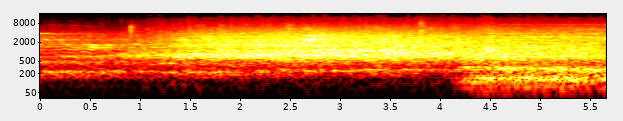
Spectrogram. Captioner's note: referee call; cheers, applause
